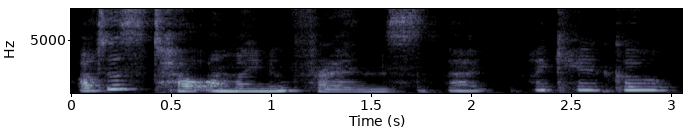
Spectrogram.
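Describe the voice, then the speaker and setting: A woman's voice: on the high side, animated, a little slow, a little mellow, distant mic, pitched above the performer's own voice. A woman voicing a scheming, dramatic teenage girl with a wheedling, falsely resigned manner in a storybook. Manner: theatrical, casual teen phrasing.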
